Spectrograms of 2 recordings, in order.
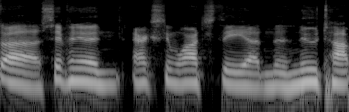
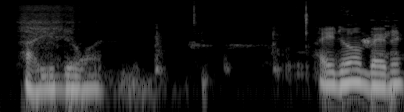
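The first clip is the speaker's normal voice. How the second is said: soft, seductive voice; 3 semitones lower, 8 dB quieter than usual. On the Mac and Chuck show, teasing a co-host's greeting, mocking a sultry voice. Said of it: "I can use a sultry voice".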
